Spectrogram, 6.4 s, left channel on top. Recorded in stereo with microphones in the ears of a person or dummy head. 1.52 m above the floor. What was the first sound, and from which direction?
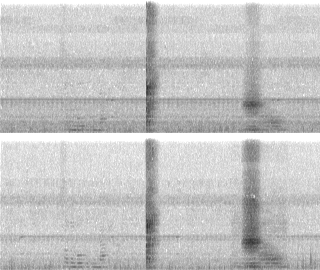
A woman speaking, 15° left (ahead or behind).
